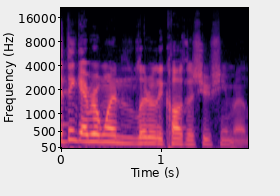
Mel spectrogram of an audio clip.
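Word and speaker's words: Tsushima: it but it's like it's like shoe Shima it's like think of like a shoe but problem is the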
